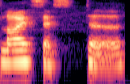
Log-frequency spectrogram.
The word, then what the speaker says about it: Leicester: Or like Leicester, everyone would look at it and they'd go, "Oh, it's Lester. It's Leicester."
